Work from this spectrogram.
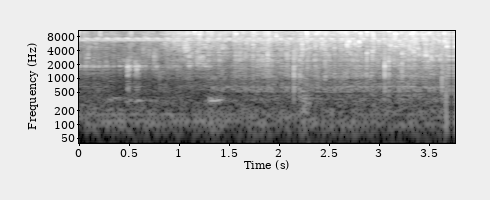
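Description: A milk mixture cooking in ghee in a wok, giving a dense continuous frying hiss with stirring scrapes, close and steady throughout.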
